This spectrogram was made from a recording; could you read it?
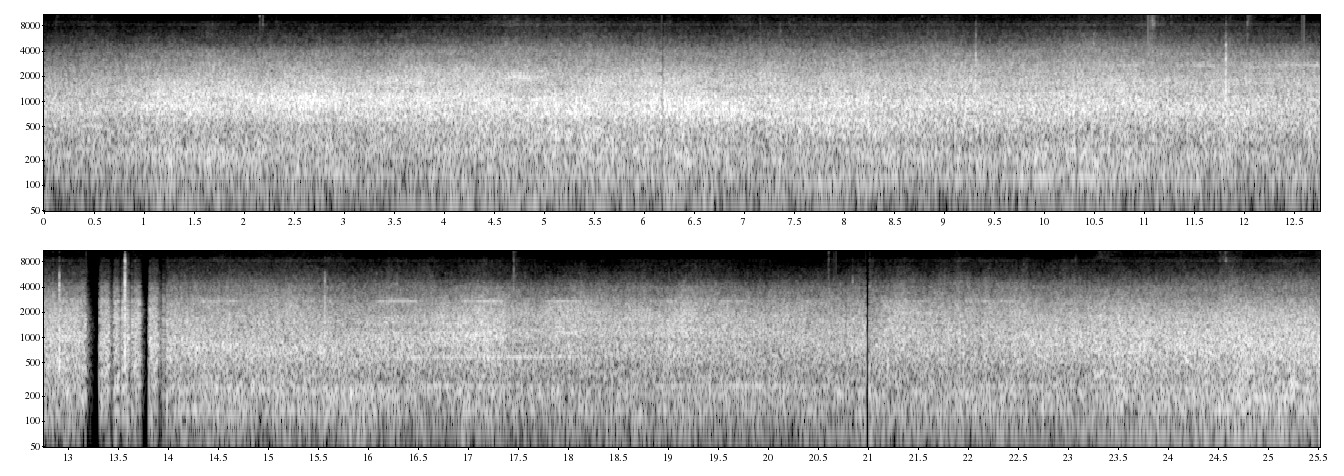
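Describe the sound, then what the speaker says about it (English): An airliner arrives on the south side of LAX, a broad steady jet roar that stays loud and continuous with a brief sharp interruption midway, no voices. "this is our latest arrival on the south side"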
